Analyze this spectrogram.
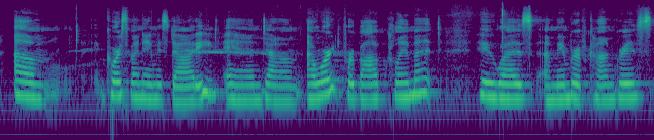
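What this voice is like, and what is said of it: Soft, quiet speaking voice. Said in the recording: “my voice is soft, so I hope you can hear me okay.”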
